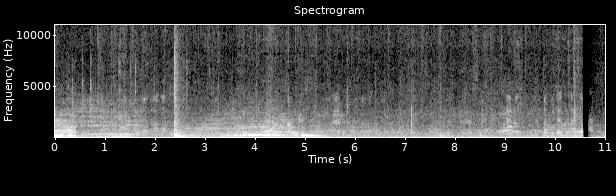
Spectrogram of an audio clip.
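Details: Giant cattle being unloaded from a truck give several drawn-out moos with arching pitch over the first five seconds, amid a sharp bang, voices and clatter, then quieter background noise.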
